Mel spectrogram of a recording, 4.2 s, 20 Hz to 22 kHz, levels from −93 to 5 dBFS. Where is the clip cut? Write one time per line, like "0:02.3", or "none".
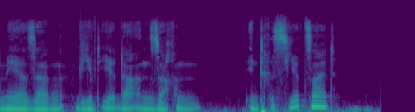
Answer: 0:00.9
0:01.5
